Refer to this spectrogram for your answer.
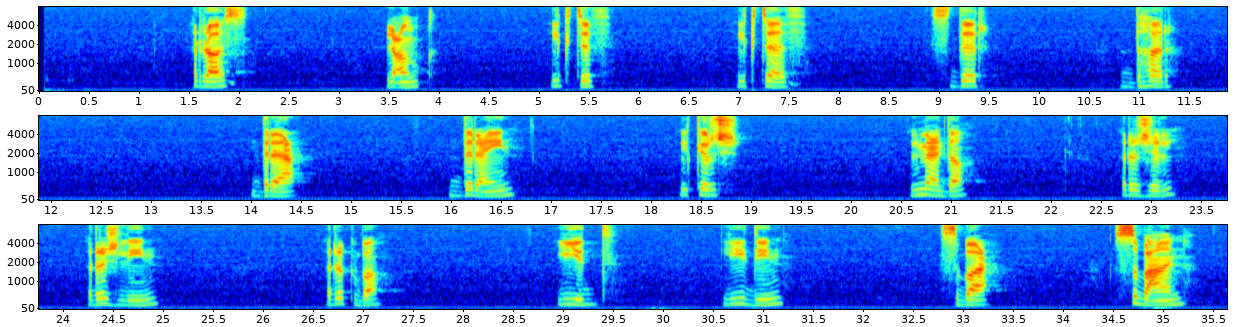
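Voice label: body parts, Moroccan arabic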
